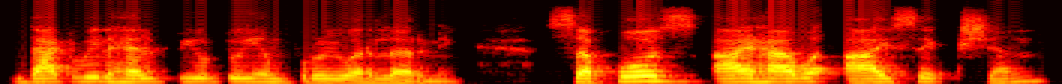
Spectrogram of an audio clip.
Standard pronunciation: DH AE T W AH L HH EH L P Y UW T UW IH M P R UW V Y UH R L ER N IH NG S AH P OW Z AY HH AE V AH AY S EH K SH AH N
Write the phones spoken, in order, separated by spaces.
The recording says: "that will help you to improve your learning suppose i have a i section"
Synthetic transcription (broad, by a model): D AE T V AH L HH EH L P Y UW T UW IH M P R UW V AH R L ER N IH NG S AH P OW Z AY HH AE V AH AY S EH K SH AH N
